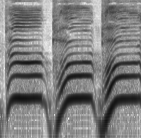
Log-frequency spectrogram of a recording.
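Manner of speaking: high, loud imitated alarm blaring; mock alarm siren. Russian sailors sounding the alarm, high mock siren. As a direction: blare it like a ship's alarm. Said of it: "So the Russians, like".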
